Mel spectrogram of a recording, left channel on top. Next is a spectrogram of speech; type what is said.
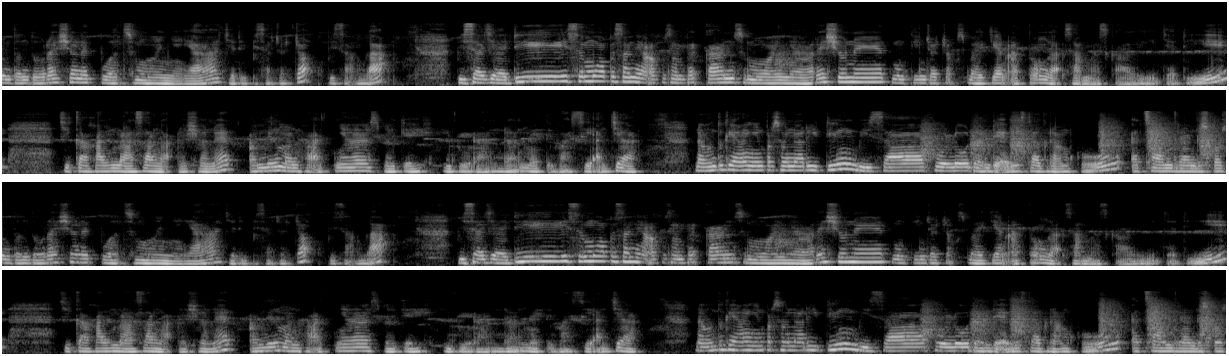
tentu resonate buat semuanya ya. Jadi bisa cocok, bisa enggak. Bisa jadi semua pesan yang aku sampaikan semuanya resonate, mungkin cocok sebagian atau enggak sama sekali. Jadi jika kalian merasa enggak resonate, ambil manfaatnya sebagai hiburan dan motivasi aja. Nah, untuk yang ingin personal reading bisa follow dan DM Instagramku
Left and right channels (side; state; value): both; normal; correlation 0.42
